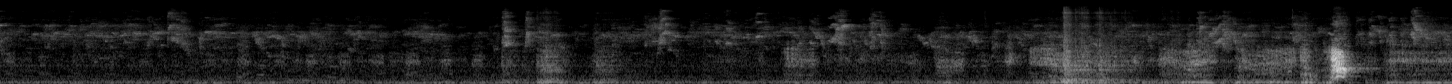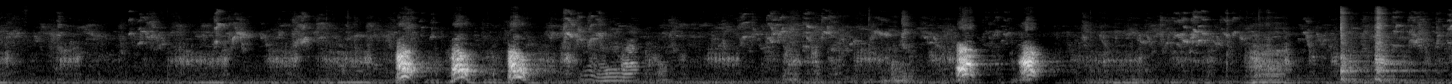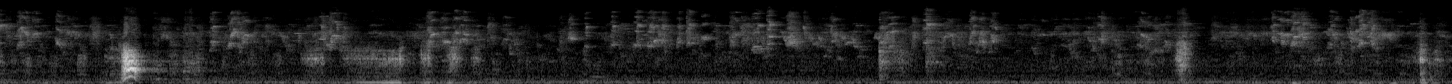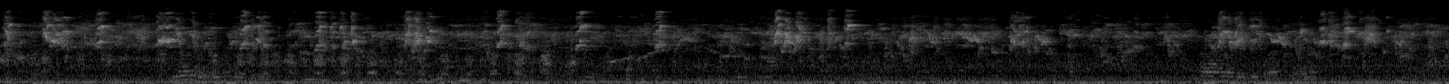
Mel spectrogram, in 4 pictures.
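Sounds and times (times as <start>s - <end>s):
birds chirping: 0.0s - 58.0s
dogs barking: 11.4s - 15.6s, 16.2s - 34.3s.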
